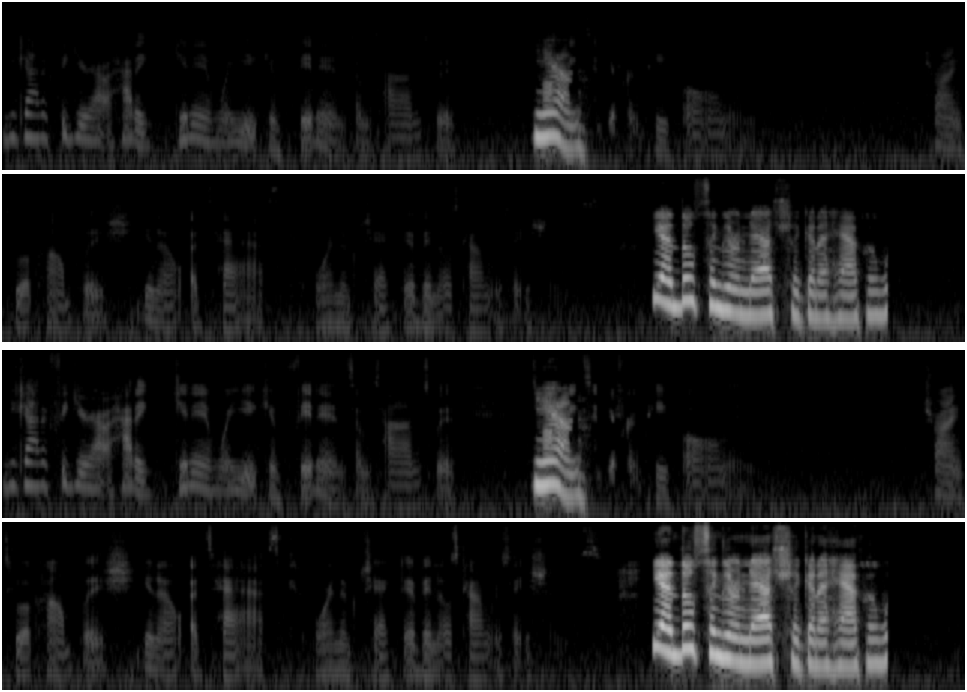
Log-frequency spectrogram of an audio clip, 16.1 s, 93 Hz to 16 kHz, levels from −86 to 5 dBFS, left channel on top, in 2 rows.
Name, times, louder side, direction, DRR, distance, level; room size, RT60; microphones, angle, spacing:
voice 1, 0.0-4.1 4.4-6.1 7.8-10.2 10.6-12.6 12.9-13.0, right 5 dB, 50° right, 3.1 m, -59 dB
voice 2, 4.4-4.8 13.4-15.4, right 6 dB, 75° right, 0.6 m, -28 dB
open air
head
